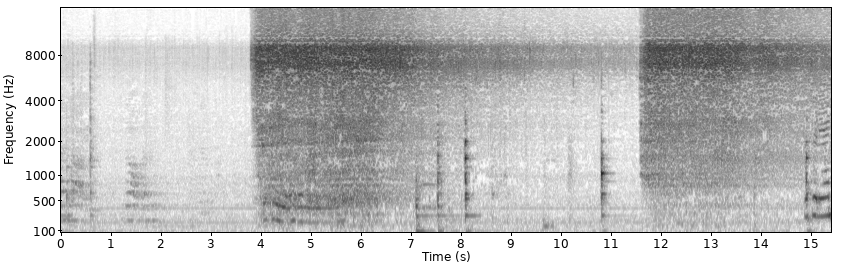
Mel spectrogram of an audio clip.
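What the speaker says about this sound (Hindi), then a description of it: "तड़का हमारा रेडी है। ऐड कर देंगे मसर में।" A hot tadka hits a pot of masoor dal and sets off a loud, close sizzle that hisses for several seconds. A quieter stretch with a few clinks follows, then a second burst of sizzling.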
